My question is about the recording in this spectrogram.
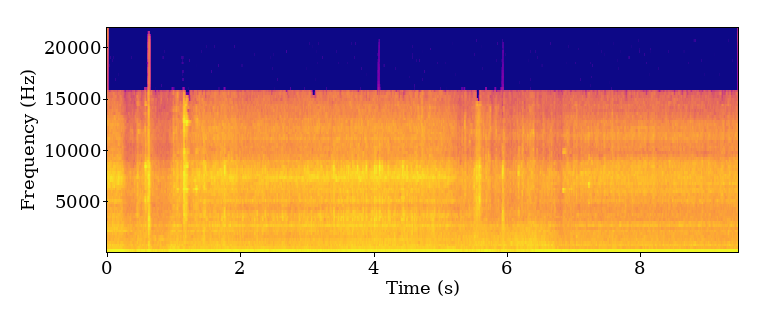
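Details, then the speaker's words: Nissan Z with six-cylinder engine at idle around 800 rpm: idle spikes after a blip, then drops unevenly with a lumpy stumbling beat; misfire at idle, power balance test passes, owner suspects a faulty injector, exhaust leak at header present, cause unconfirmed. "It's just the idle is a little erratic, and it's accelerating's no problem, driving's no problem. It's just misfiring."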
